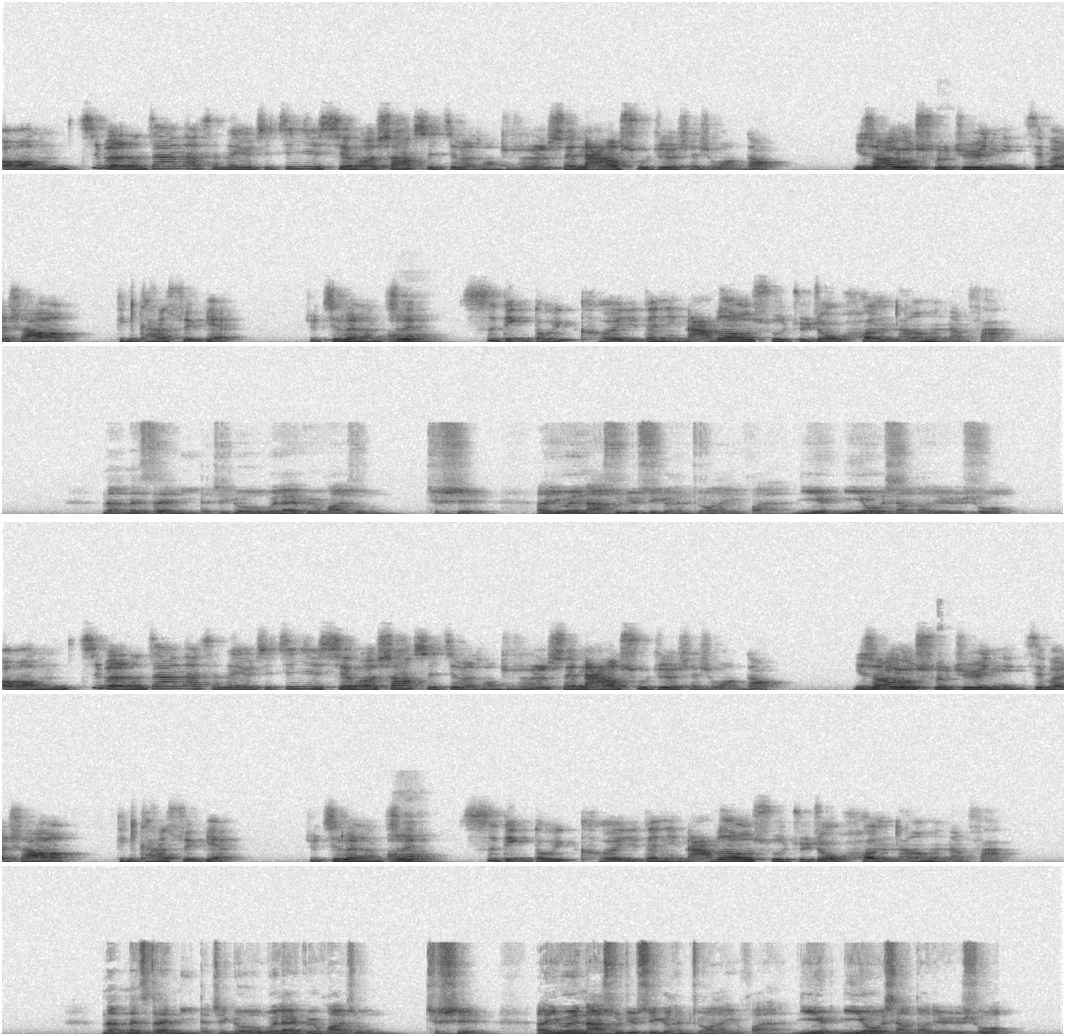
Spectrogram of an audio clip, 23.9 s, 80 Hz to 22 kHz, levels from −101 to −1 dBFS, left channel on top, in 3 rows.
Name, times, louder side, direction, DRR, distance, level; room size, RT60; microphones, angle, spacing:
voice 1, 0.0-5.8 6.4-8.5 8.8-9.7 10.3-11.1 11.5-15.5 21.4-21.5, equal, 5° left, 2.1 m, -24 dB
voice 2, 10.9-11.2 16.7-23.4, right 3 dB, 70° right, 2.9 m, -29 dB
18.5 x 11.0 x 2.9 m
head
